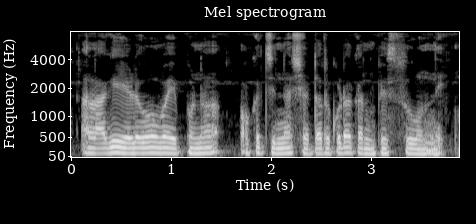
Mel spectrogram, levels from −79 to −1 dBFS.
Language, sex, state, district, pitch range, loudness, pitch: Telugu, male, Telangana, Hyderabad, 120-130 Hz, -15 LUFS, 120 Hz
